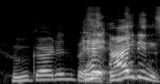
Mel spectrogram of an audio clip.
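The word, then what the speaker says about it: Hoegaarden: what what are you drinking kevin says it's pronounced who garden but hey i didn't say it google's saying it no but i thought i heard i thought i heard hogard and i was like what the [ __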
